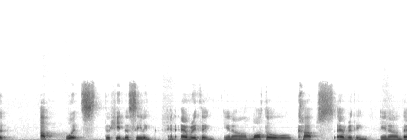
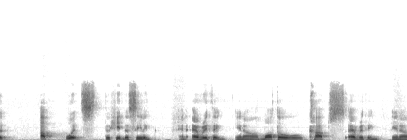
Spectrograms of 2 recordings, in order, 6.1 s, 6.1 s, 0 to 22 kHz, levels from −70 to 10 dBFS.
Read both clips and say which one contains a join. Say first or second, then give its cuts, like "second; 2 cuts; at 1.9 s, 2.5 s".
first; 1 cut; at 2.4 s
